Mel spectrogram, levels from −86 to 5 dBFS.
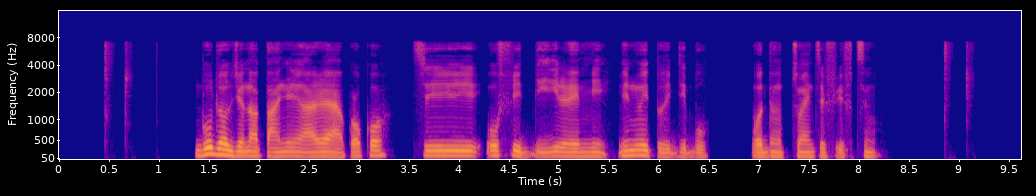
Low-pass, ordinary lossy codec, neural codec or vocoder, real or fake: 7.2 kHz; none; codec, 16 kHz, 1 kbps, FunCodec, trained on Chinese and English, 50 frames a second; fake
